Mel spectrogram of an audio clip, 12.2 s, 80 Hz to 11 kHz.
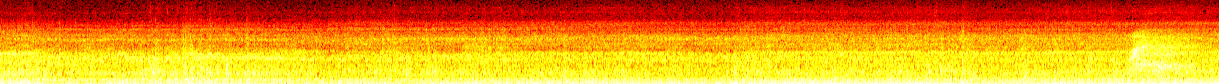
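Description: Triumph Tiger 900's three-cylinder engine running steadily as the motorcycle is ridden along an off-road track. There is a brief sharper sound near the end.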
